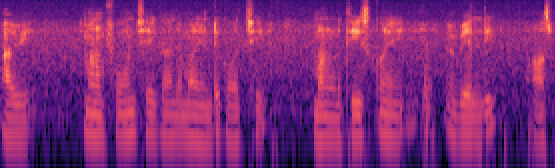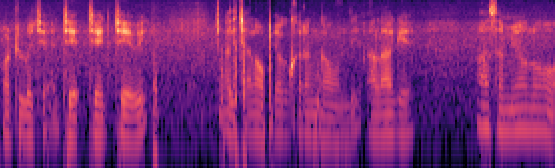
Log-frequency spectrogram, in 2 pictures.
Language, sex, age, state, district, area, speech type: Telugu, male, 18-30, Andhra Pradesh, Krishna, rural, spontaneous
